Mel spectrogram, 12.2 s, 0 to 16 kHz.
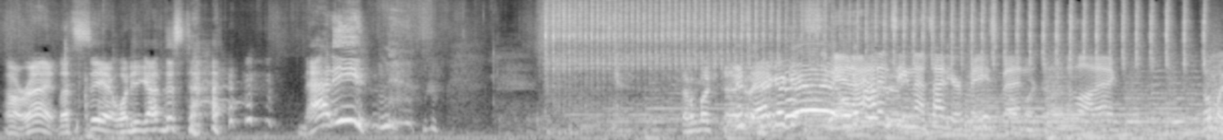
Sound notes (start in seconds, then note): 1.9 laughs; 5.4 suspenseful music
